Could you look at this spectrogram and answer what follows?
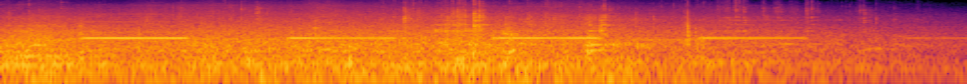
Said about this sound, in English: Right now I'm looking at a huge bulldozer and forklift lifting someone's car. Putting the car in a dumpster.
